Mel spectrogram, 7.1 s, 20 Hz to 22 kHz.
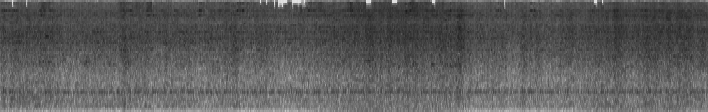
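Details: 2015 Chevy Silverado 5.3 V8 with P0300 misfire and blinking check engine light: a light valve-train tick over an uneven idle with an occasional stumble, traced to a collapsed lifter not holding pressure.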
